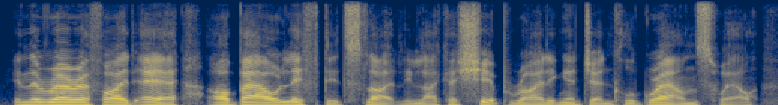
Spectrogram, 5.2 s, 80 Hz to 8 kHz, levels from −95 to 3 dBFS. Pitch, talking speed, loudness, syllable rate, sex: 140 Hz, 185 wpm, -17 LUFS, 4.7 syllables/s, male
